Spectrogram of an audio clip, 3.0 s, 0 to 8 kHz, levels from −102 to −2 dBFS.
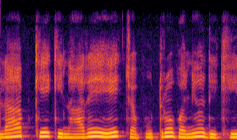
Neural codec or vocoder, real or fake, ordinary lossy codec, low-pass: none; real; none; 7.2 kHz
